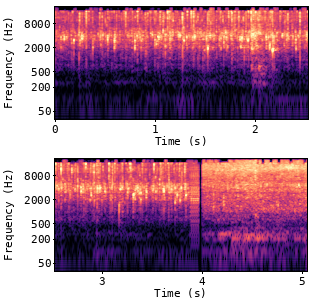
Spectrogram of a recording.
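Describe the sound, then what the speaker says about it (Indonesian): Smoked fish fries in hot oil with a dense, continuous sizzle and crackle, occasional stirring clatter, and a short break near the end before the frying resumes. "Setelah kita menggoreng ikan asap udah selesai"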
